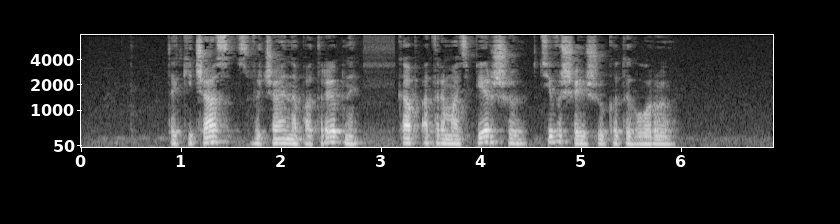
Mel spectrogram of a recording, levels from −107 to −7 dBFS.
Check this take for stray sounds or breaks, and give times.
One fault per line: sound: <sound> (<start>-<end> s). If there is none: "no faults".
no faults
